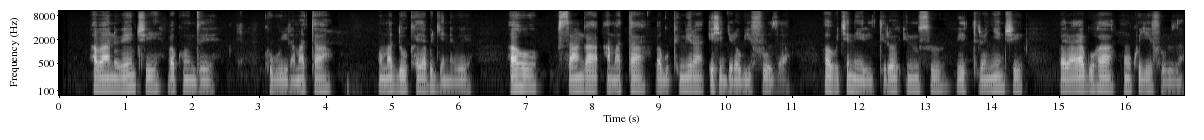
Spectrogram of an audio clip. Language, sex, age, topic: Kinyarwanda, male, 25-35, finance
